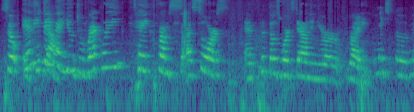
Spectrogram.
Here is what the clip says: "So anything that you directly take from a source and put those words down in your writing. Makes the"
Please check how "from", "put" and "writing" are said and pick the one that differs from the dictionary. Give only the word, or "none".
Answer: none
